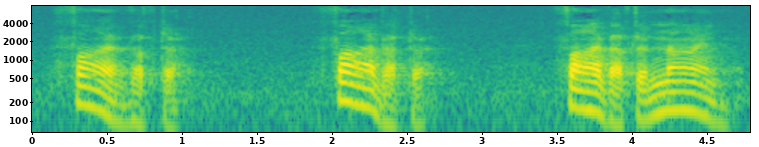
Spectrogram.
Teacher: the first linking is between five and after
